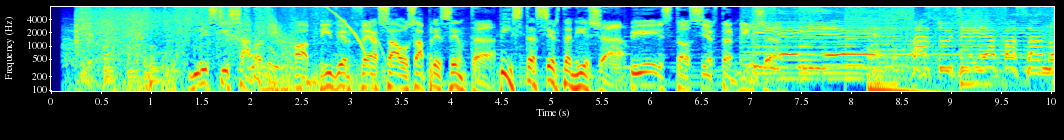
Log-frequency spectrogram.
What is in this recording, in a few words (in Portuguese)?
locutor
